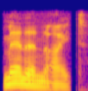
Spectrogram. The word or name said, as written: Mennonite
